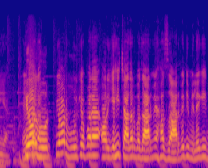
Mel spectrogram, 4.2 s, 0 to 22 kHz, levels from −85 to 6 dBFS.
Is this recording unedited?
yes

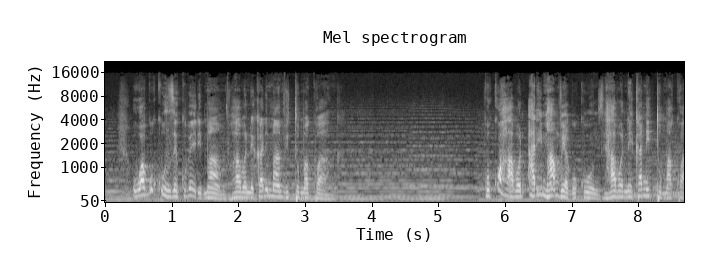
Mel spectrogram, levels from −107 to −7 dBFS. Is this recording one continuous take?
yes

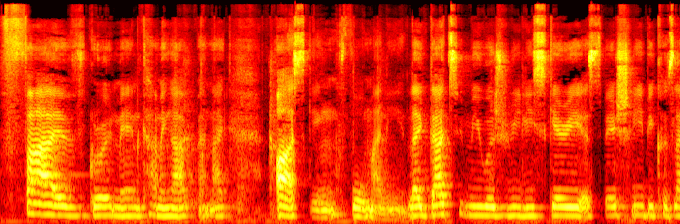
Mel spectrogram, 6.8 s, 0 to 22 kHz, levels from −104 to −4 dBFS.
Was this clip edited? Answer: no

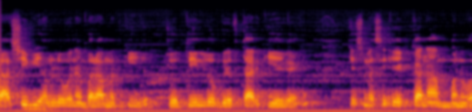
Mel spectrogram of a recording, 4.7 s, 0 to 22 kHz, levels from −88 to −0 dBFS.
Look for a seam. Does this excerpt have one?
no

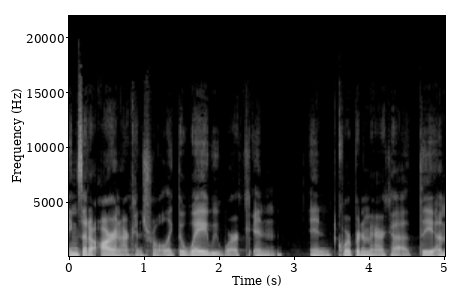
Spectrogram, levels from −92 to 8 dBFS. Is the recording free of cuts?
yes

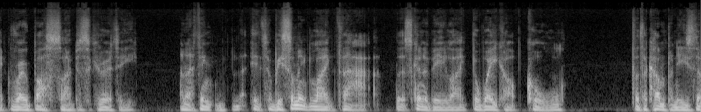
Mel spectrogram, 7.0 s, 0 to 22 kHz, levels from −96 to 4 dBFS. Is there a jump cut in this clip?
no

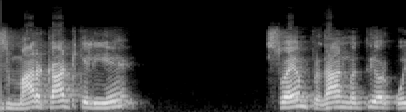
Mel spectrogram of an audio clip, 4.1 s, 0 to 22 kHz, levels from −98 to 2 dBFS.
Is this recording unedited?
yes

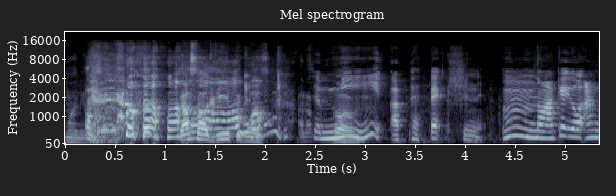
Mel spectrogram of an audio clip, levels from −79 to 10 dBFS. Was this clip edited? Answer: yes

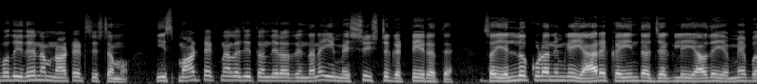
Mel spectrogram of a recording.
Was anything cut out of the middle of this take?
no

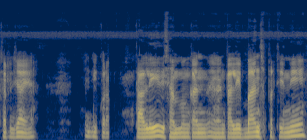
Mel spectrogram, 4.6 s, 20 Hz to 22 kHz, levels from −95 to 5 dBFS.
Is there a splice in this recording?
yes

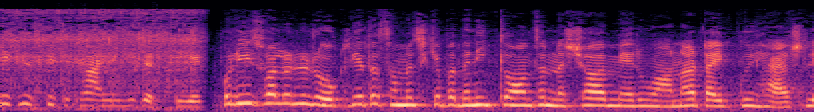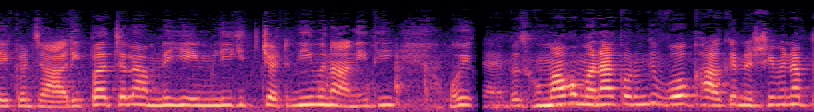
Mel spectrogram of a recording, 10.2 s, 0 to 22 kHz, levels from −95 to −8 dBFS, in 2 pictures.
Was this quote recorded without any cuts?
no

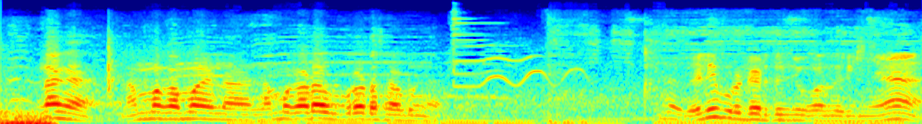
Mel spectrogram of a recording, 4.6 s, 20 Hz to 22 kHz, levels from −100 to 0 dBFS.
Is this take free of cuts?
yes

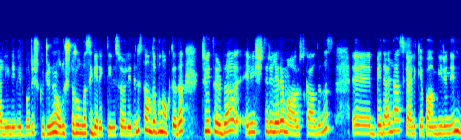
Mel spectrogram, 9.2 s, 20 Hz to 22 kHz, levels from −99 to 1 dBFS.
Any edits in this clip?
no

